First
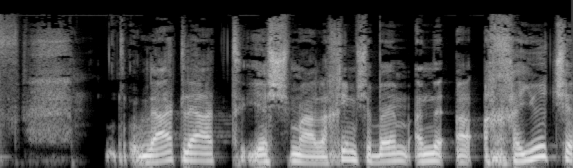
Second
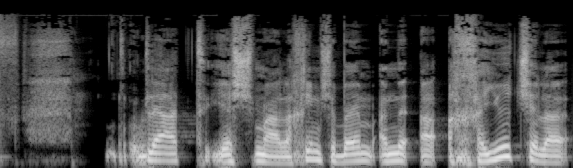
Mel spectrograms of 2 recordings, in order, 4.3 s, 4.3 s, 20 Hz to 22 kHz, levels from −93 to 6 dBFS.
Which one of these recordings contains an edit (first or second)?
second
